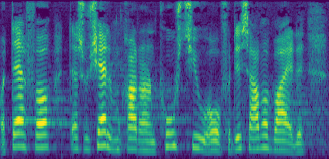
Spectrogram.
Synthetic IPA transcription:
ɒ̽d̥æɐfɒ̽d̥æɐso̝ɕɛ̰ːld̥emo̝kʰʁɑ̰̈ːɾ̥ɐnəpʰo̝ːsi̥t͡sʰiʊ̰ɒʊɐfɒ̽d̥e̝sɑ̈mɑ̈ːb̥ɑ̈ɪ̰d̥ə

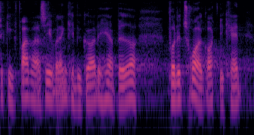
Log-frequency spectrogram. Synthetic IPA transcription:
ɒɡ̥iɡ̥fʁamɑ̈ɪɒ̽se̝̰ːʋɒɾænkʰæʋiɡ̥ɶːɐɾ̥eɦɛɐb̥eð̞ˠʁɐ | fɒ̽ɾ̥e̝t͡sʰʁo̝ɐ̰jäɡ̥ɒ̽d̥ʋikʰæn̰

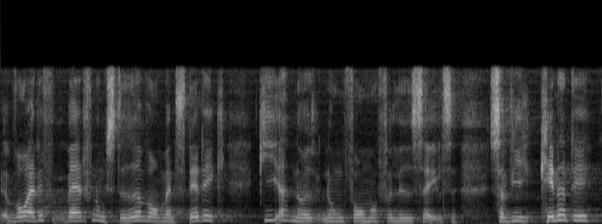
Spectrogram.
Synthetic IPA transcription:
ʋɒæɐde̝ʋæɐɾe̝fɒ̽no̝ːn̩sd̥eːð̞ˠɐʋɒmænslede̝ɡ̥ə | ɡ̥iɐ̰nɔ̽ːð̩ˠno̝ːn̩fɒːmɐfɒ̽le̝ð̞ˠsɛ̰ːɪl̩sə | sɒ̽ʋikʰenɐd̥e̝

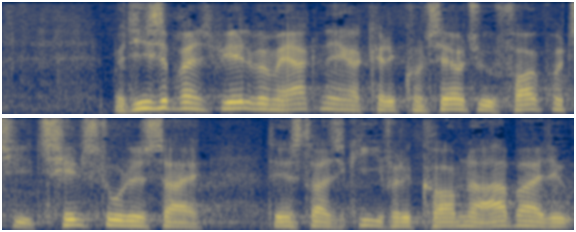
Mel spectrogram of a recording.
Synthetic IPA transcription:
med̥is̬əpʰʁinsi̥pʰiel̰əb̥e̝mæɐɡ̥ne̝ŋɐkʰæɾ̥e̝kʰɒ̽nsæɐʋæt͡sʰiːʊəfɒ̽lɡ̥əpʰɑ̈t͡sʰḭːt͡sʰe̝lsludəsɑ̈ɪ | d̥ensd̥ʁɑ̈t͡sʰe̝̥ɡ̥ḭːfɒd̥e̝kʰɒ̽mənəɑ̈ːb̥ɑ̈ɪ̰d̥ə

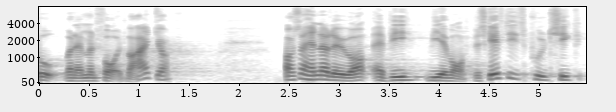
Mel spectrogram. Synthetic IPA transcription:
ɔ̰̽ʋɒɾ̥ænmænfɒ̰ːe̝d̥ʋɑ̥̈ːd̥jɒ̽b̥ | ɒ̽sɒ̽hænlɐɾe̝jo̝ɒ̽m̰æʋiʋiæʋɒːsb̥e̝sɡ̥efd̥iːl̩sə̥pʰo̝lit͡sʰiɡ̥

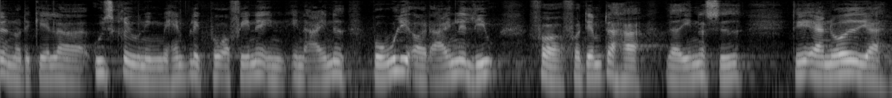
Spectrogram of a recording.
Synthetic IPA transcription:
ənɒd̥e̝ɡ̥el̰ɐuðˠsɡ̥ʁiʊ̰ne̝ŋ̩meɦenb̥le̝ɡ̥̚pʰɒ̽æfe̝nəene̝nɑ̈ɪnð̩ˠb̥o̝ːliʔɒ̽e̝ɾ̥ɑ̈ɪnəliʊ̰ | fɒ̽fɒ̽d̥emd̥ɑ̈ɦɑ̈ | ʋæːɐð̩ˠe̝nɒsiːð̞ˠ | d̥e̝æɐnɔ̽ːð̩ˠjɑ̈ɪ

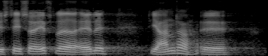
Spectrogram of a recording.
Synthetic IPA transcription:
e̝sd̥e̝sɒ̽efd̥ɐlɛ̰ːðˠɐæləd̥iɑ̈nd̥ʁɐø

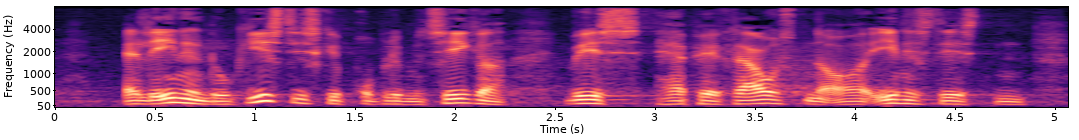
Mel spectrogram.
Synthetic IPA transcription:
æle̝ːnəlo̝ɡ̥isd̥isɡ̥əpʰʁo̝b̥le̝mæt͡sʰeɡ̥ɐʋe̝shæɐpʰeɐkʰlɑ̈ʊsn̩ɒ̽ʔe̝nəsd̥esd̥n̩

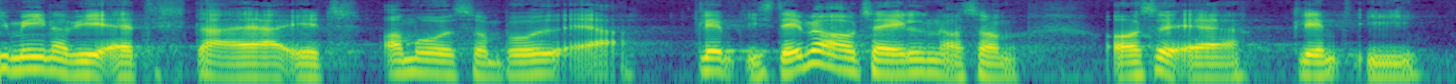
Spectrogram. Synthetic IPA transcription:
ime̝̰ːnɐʋiæd̥ːɑ̈æɐe̝d̥ʔɒ̽mʁɔ̽ːð̩ˠsɒ̽mb̥ɔ̽ːð̞̩ˠæɐ | ɡ̥lem̰d̥isd̥eməɑ̈ʊt͡sʰɛːln̩ɒ̽sɒ̽mʔɒ̽səʔæɐɡ̥lem̰d̥i

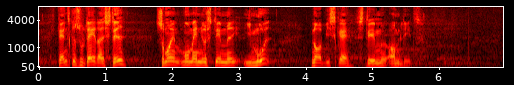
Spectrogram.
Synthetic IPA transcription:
d̥ænsɡ̥əs̬o̝ld̥ɛ̰ːɾ̥ɐæɐsd̥eðˠ | sɒ̽mɒ̽mænjo̝sd̥eməimo̝ð̞̰ˠ | nɒʋisɡ̥æsd̥eməʔɒ̽mle̝d̥

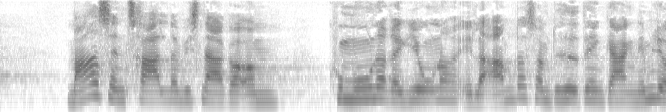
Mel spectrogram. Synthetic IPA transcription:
mɑ̈ːð̞̩ˠsent͡sʰʁɑ̰̈ːld̥nɒʋisnɑ̈ɡ̥ɐɒ̽m | kʰo̝muːnɐʁɛɡ̥io̝̰ːnɐʔelɐʔɑ̈md̥ɐsɒ̽md̥e̝he̝ð̞̰ˠd̥enɡ̥ɑ̈ŋ̰nemli

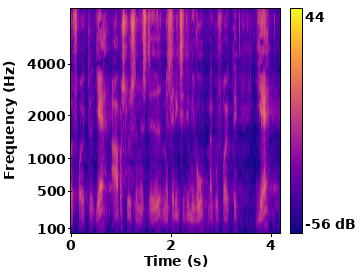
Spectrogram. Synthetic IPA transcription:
ð̩ˠfʁœɡ̥̚d̥ð̩ˠjæʔɑ̈ːb̥ɑ̈ɪdsløːshe̝̰n̩æɐsd̥eð̩ˠmensleɾ̥eɡ̥ət͡sʰe̝d̥e̝niʋo̝mænkʰufʁœɡ̥d̥ə | jæ

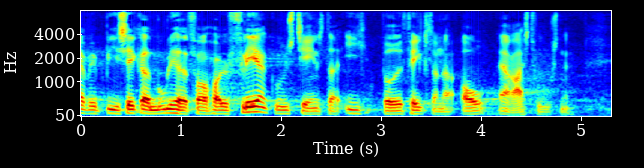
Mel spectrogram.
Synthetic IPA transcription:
æɐ̰ʋe̝b̥liːse̝ɡ̥ʁɐð̞̩ˠmuːlihe̝ð̰ˠfɒ̽æɦɒ̽ləfle̝ːɐɡ̥uð̞ˠst͡ɕʰeːnəsd̥ɐʔib̥ɔ̽ːð̞̩ˠəfeŋ̰slɐnəʔɒʊæʁasd̥huːsnə

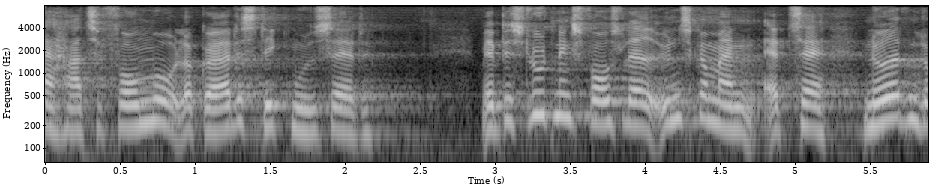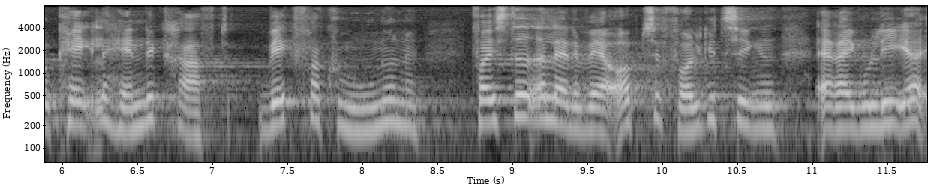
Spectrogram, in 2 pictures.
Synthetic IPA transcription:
ɦɑ̈t͡sʰe̝fɒːmɔ̰̽ːlæɡ̥ɶːɐɾe̝sd̥e̝ɡ̥̚mo̝ð̞ˠsæd̥ə | mʔeb̥e̝slud̥ne̝ŋsfɒːslɛ̰ːð̩ˠønsɡ̥ɐmænæt͡sʰɛ̰ːnɔ̽ːð̩ˠæd̥enlo̝kʰɛ̰ːləɦænləkʰʁɑ̈fd̥ʋeɡ̥fʁɑ̈kʰo̝muːnɐnə | fɒ̽isd̥eð̞̰ˠælæɾe̝ʋæːɐʔɒ̽b̥̚t͡sʰe̝lfɒ̽lɡ̥ət͡sʰe̝ŋ̰ð̩ˠʔæʁɛɡ̥ule̝̰ːɐ

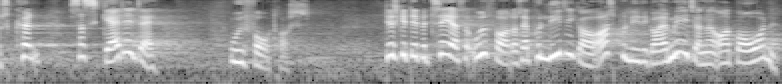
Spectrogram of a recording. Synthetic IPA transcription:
oskʰœn̰sɒ̽sɡ̥æd̥e̝d̥æ | uð̞ˠfɒ̰ːd̥ʁɐs | d̥e̝sɡ̥æd̥e̝b̥æt͡sʰe̝̰ːɐsɒ̽ʔuð̞ˠfɒːd̥ʁɐsæpʰo̝lit͡sʰiɡ̥ɐːʔɒ̽sə̥pʰo̝lit͡sʰiɡ̥ɐːæme̝̰ːd̥jɐnəʔɒ̽æb̥ɒʊɐnə

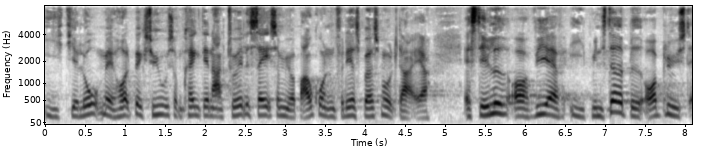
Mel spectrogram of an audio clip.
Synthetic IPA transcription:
id̥iælo̝̰ːmeɦɒ̽l̰b̥eɡ̥syusɒ̽mkʰʁeŋ̰d̥enɑ̈ɡ̥̚t͡sʰuel̰əsɛ̰ːɪsɒ̽mjo̝æɐbɑ̈ʊɡ̥ʁɔ̽n̰n̩fɒ̽d̥e̝heɐsb̥ɶɐsmɔ̰̽ːld̥ɑ̈ʔæɐ | ʔæɐsd̥e̝lð̩ˠɒ̽ʋiæɐiminisde̝̰ɐ̰ð̩ˠble̝ːð̩ˠɒ̽b̥ly̰ːsd̥

